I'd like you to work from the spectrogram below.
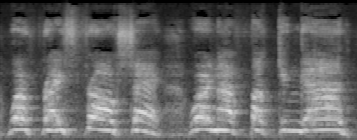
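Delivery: high-pitched, exasperated hollering; worked-up comic shouting; indignant rant. Acted. Indignant rant about frozen frogs.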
